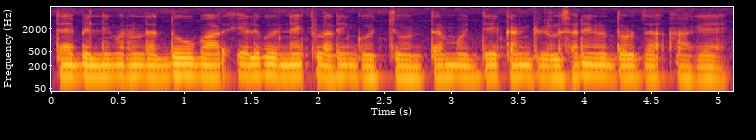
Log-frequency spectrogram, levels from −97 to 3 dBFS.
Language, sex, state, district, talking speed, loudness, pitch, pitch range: Chakma, male, Tripura, Dhalai, 210 wpm, -16 LUFS, 105 Hz, 100-105 Hz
